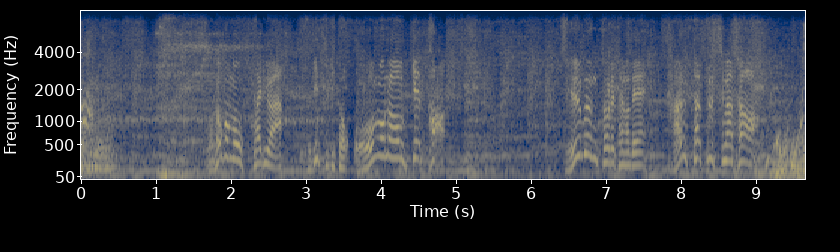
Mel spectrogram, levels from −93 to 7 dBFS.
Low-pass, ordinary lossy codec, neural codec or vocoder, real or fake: 7.2 kHz; Opus, 16 kbps; codec, 16 kHz, 16 kbps, FreqCodec, larger model; fake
